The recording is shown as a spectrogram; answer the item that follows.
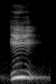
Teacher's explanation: फिर है ई, और ई का उच्चारण स्थान तालु है। यानी कि छोटी ई और बड़ी ई दोनों का उच्चारण स्थान तालु है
